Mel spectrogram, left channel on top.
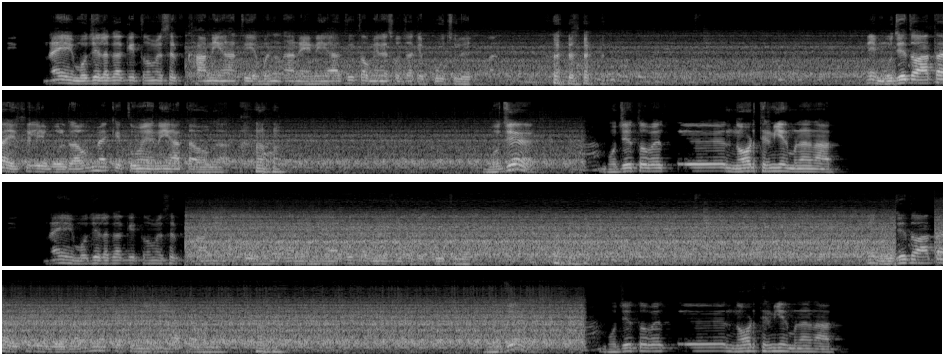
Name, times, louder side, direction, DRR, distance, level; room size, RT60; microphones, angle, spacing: voice 1, 0.4-5.0 5.5-5.9 8.6-12.2 14.2-14.8 15.5-17.7, left 6 dB, 60° left, 0.6 m, -26 dB
sound 1, 1.8-8.9 9.3-15.3, right 6 dB, 40° right, 0.5 m, -27 dB
voice 2, 3.7-4.4 5.1-9.5 11.9-12.9 15.1-15.5, left 2 dB, 15° left, 0.5 m, -41 dB
16.5 x 13.0 x 2.2 m
head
